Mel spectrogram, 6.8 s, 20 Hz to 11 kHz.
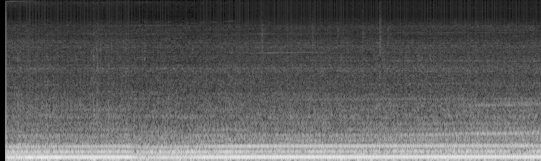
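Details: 2005 Dodge Ram 2500 4x4 Cummins diesel running with a steady low hum and a thin, very high squeal that creeps up in pitch; humming and squealing noise.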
